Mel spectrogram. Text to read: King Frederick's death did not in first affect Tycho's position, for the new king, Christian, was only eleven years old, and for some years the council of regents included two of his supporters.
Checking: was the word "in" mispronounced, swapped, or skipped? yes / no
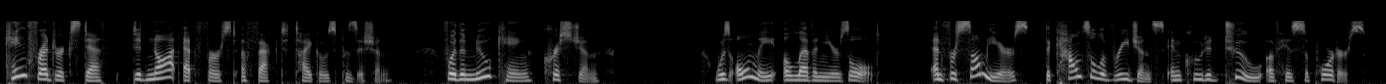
yes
